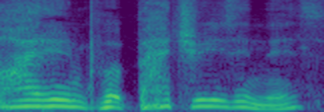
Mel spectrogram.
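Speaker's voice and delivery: put-on drunken talking. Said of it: "drunkenly walks up and goes".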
